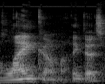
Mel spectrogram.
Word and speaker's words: Lankum: of this song was an Irish band called Lankum. I think that's how you pronounce it.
